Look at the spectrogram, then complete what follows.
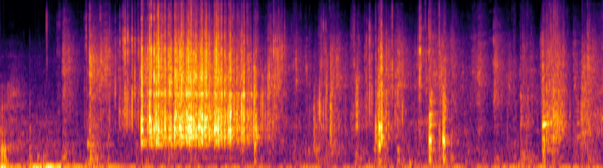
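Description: Dry dog kibble poured into a stainless-steel bowl: a dense rattling pour lasting about a second, followed by scattered clicks and knocks.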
